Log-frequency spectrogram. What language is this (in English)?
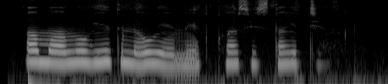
Kalenjin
